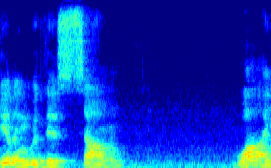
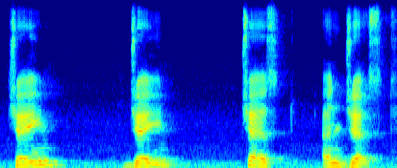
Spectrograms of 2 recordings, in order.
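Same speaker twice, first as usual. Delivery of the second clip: loud, separated words, rising then falling in pairs; teacher's model pronunciation, each word on its own; word-list reading; 3 semitones higher, 5 dB louder, much slower than usual. Shown as a demonstration. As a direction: read out minimal pairs clearly for a class. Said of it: "going to read these, the words".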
